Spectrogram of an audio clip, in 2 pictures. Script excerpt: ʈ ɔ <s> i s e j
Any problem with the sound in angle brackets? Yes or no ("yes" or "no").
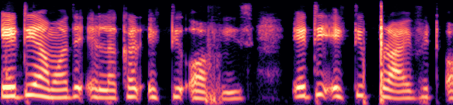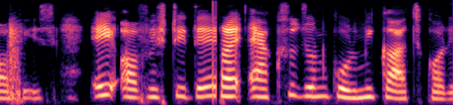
yes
